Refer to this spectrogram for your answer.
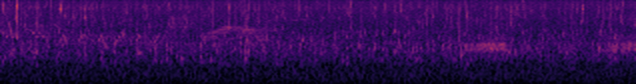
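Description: Soft, steady trickling water of a hot spring runs continuously with a gentle bubbling texture, quiet, with no voices present.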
